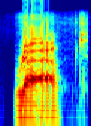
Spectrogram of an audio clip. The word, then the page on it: repped: American English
